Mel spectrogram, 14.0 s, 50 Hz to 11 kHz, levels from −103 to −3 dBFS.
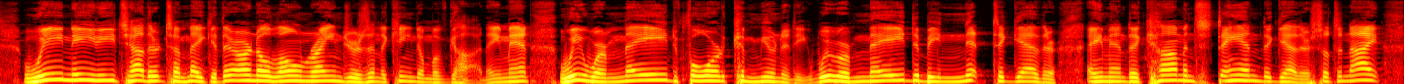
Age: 40-59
